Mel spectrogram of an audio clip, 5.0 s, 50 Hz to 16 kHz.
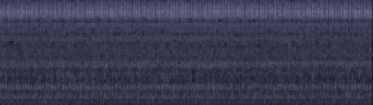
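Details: Chevrolet Cruze 1.8 Ecotec, checked for a noise at startup while cylinder-head oil pressure is measured: steady, even mid-pitched idle hum with no knock or tapping; normal idle.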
